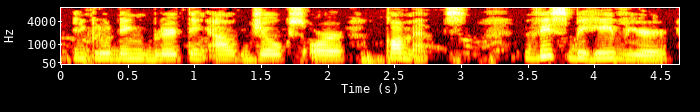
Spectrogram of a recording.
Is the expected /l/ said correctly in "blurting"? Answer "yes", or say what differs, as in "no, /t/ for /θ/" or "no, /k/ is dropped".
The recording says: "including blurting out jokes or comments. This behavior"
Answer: yes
